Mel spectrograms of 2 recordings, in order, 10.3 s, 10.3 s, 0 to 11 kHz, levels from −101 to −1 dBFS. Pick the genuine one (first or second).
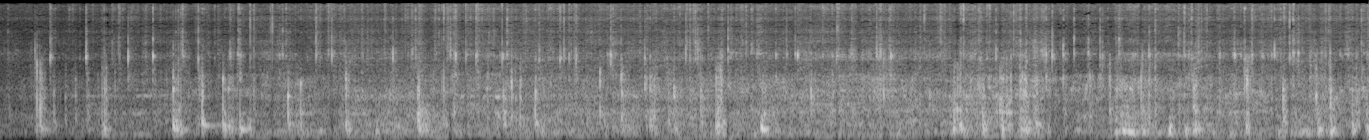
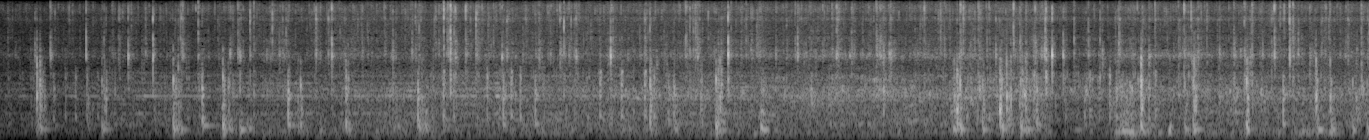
second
